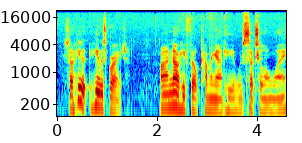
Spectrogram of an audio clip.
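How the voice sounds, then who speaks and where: With an Australian accent, a woman speaks in a very deep, low pitch and a dark, mellow tone, her pitch varying in an ordinary way. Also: moderate pace. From Australia, Melbourne. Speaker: guitarist and guitar teacher. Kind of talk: interview. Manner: halting.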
